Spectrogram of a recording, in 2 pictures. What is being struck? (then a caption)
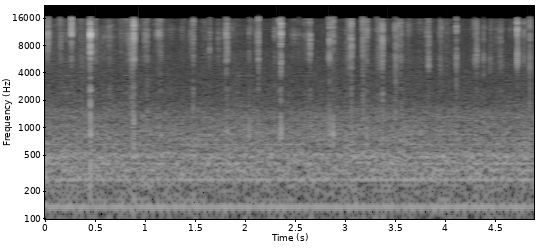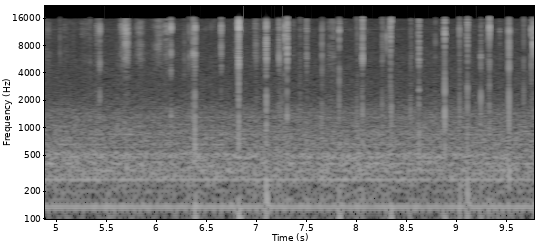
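Thin glass goblet. Long dark fingernails rapidly tap and lightly scratch the thin bowl of a clear, empty, hollow gilt-rimmed glass goblet lying on its side. Quick, dry, bright ticks and clicks sound over a steady low hum, each dying away almost instantly.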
